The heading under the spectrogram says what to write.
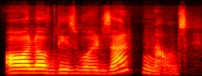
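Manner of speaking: slow dictation. Shown as a demonstration. Teacher dictating a key sentence.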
